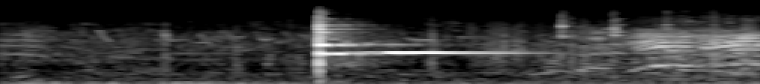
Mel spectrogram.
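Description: A metal bat pings sharply as it hits a ball.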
